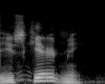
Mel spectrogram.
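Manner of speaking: ordinary delivery, nothing marked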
